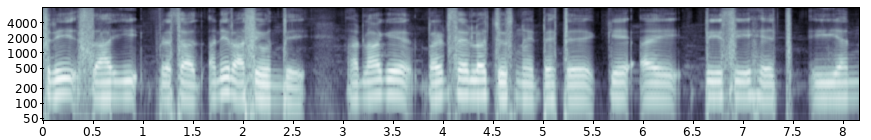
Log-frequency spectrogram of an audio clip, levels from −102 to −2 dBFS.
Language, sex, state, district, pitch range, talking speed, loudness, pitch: Telugu, male, Andhra Pradesh, Sri Satya Sai, 125-140 Hz, 140 wpm, -14 LUFS, 130 Hz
